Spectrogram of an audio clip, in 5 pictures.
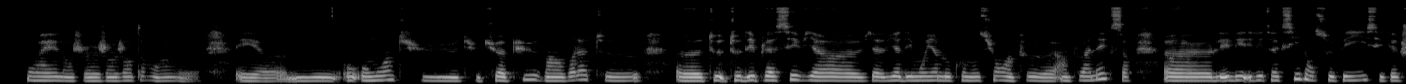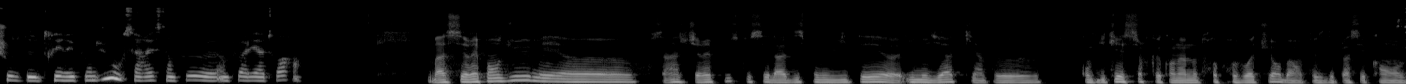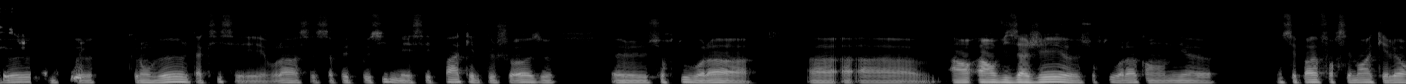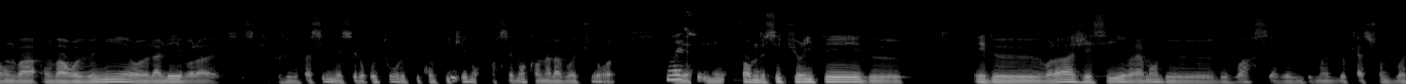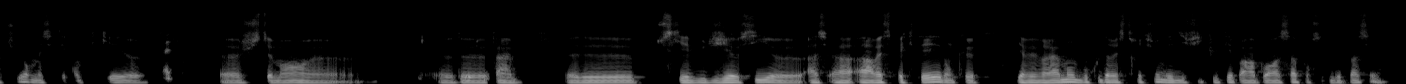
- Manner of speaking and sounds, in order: stressed: "pas"
- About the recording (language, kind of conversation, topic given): French, advice, Comment gérer les difficultés logistiques lors de mes voyages ?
